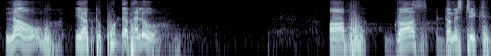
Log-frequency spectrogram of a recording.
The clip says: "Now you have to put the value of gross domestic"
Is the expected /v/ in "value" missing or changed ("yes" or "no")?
yes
